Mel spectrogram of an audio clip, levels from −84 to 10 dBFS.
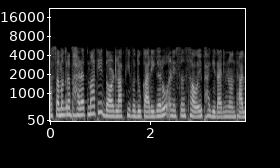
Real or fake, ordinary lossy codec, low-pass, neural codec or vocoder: fake; none; 5.4 kHz; codec, 44.1 kHz, 7.8 kbps, DAC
